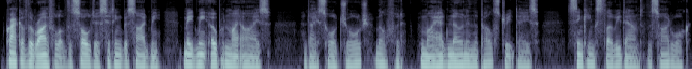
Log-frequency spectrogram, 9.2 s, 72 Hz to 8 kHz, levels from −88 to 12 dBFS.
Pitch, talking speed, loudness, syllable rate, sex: 90 Hz, 235 wpm, -23 LUFS, 6.2 syllables/s, male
